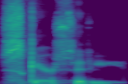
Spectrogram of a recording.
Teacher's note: We hear the T pronounced like a fast D because it's between vowels.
